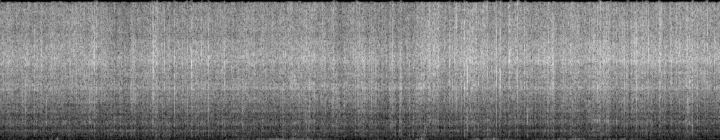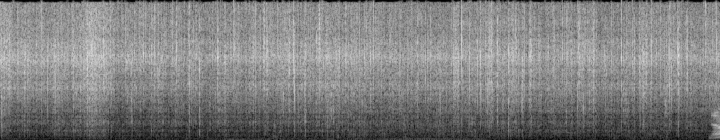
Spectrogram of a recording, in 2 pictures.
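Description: Steak sizzling steadily on a grate set directly over a chimney starter of blazing lump charcoal, a constant hiss with faint crackles. A faint low hum joins in briefly past the middle.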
